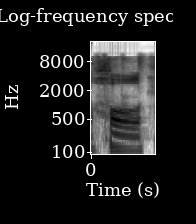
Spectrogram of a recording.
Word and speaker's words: hoe: if you want to make maybe a small hole in the ground you would use a spade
